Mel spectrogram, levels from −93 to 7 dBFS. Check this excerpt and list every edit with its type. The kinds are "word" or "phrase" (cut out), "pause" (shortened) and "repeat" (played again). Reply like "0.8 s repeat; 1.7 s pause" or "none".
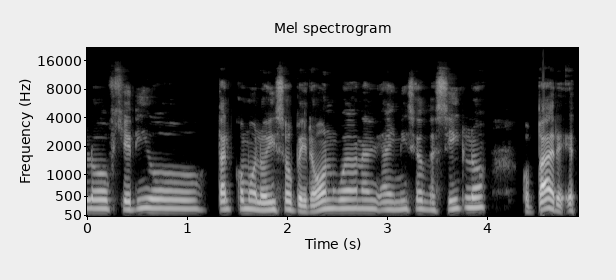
none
